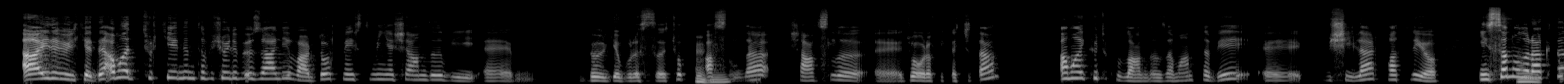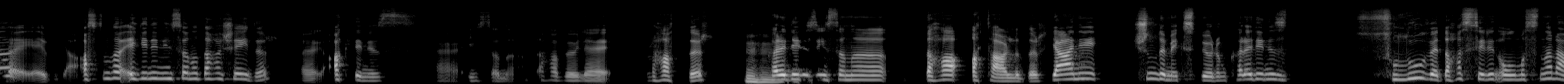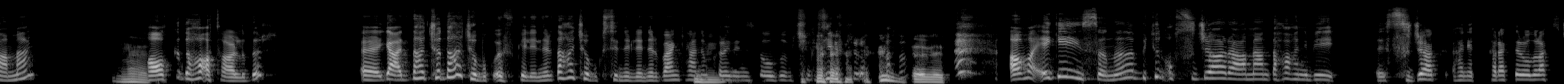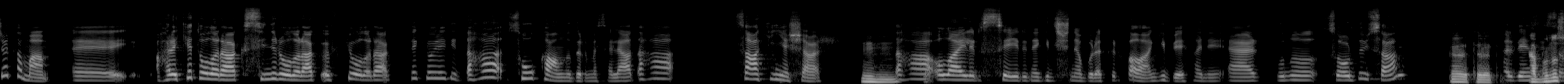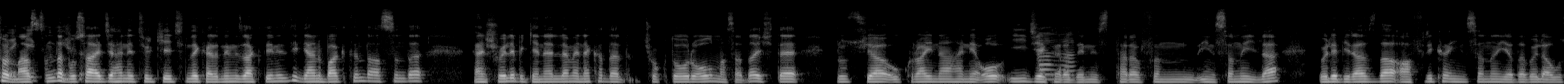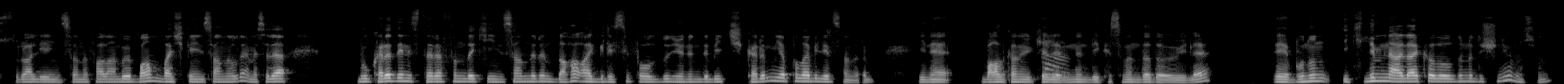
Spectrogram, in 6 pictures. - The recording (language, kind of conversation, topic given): Turkish, podcast, İklim değişikliğinin günlük hayatımıza etkilerini nasıl görüyorsun?
- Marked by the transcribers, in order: chuckle; other background noise; laughing while speaking: "Evet"; laughing while speaking: "biliyorum"; chuckle; chuckle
